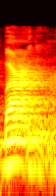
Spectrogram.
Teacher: عین ساکن اس پہ اظہار ہے، وسط حلق سے ادا ہوگا. دال کو جلدی پڑھنا ہے.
